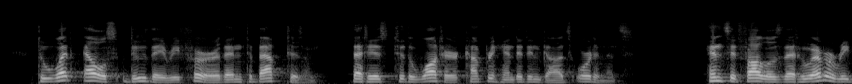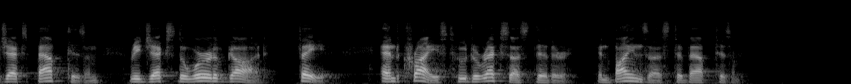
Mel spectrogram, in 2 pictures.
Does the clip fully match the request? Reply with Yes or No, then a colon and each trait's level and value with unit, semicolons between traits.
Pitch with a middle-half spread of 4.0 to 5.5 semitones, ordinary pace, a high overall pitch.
No: average, 5.0 semitones; average, 150 wpm; low, 130 Hz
